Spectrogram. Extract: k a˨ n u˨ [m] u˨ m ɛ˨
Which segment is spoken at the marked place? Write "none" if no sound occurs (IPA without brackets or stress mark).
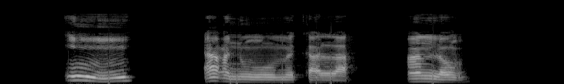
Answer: ŋ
